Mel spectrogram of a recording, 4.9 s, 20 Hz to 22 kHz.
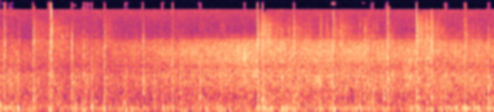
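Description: Thousands of fireworks crackle and boom continuously over the Johannesburg skyline in South Africa, greeting the New Year 2025, a dense barrage of overlapping bursts and sharp pops with a steady rumbling wash, loud throughout and with no voices.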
